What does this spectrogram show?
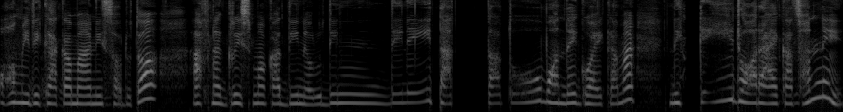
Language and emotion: Nepali, fearful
